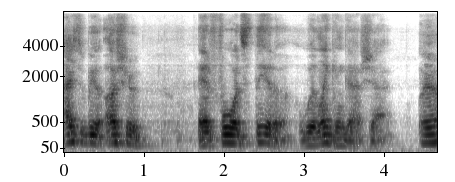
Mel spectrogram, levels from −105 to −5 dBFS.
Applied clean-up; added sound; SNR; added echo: none; none; none; reverberation time 0.3 s.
